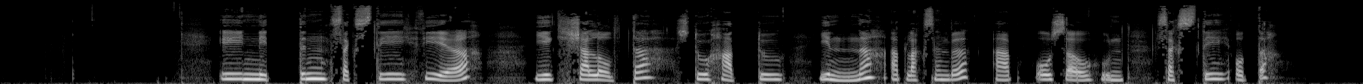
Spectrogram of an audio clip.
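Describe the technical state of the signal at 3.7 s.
At 3.73 s there's a pre-echo: a short hiss of about 13 ms slipping in just ahead of a sharp attack in the speech. The codec spreads quantisation noise across its whole transform block, so when the onset lands late in that block, noise sized for the loud part leaks into the quiet gap before it. You hear a little smear of noise and the attack loses some of its crispness.

Underneath that moment, and across the whole clip, the speech has plainly audible coding damage: a watery, swirly texture where weak frequency components drop in and out from frame to frame, with sibilants turning metallic. That points to MP3 compression as the likely cause, and the heaviness of the artefacts fits a low bitrate of around 48 kbps. The same coarse block coding is what produces the pre-echo at 3.73 s.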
